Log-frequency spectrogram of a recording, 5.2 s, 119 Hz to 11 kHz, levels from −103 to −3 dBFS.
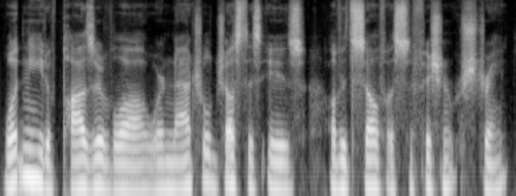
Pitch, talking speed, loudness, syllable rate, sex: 135 Hz, 165 wpm, -18 LUFS, 5.4 syllables/s, male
